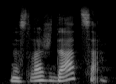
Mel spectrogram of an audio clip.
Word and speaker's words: Наслаждаться: In this word, the letter T has to become soft. But in verbs that end in soft sign ся, we don't soften it, and ся is pronounced as ца. Наслаждаться.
